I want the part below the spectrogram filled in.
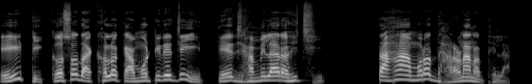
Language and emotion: Odia, disgusted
